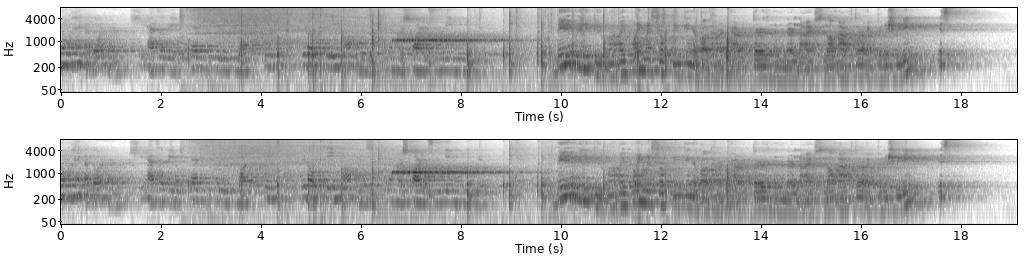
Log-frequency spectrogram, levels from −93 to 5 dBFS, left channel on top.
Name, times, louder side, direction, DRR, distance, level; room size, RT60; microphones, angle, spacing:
voice 1, 0.0-8.5, right 1 dB, 60° right, -5 dB, 3.2 m, -35 dB
sound 1, 2.4-2.6 3.0-7.1 7.3-9.9 10.2-13.8 14.0-14.1, left 4 dB, 60° left, 0.6 m, -35 dB
Hiss, 2.5-7.2, left 5 dB, 75° left, 1.5 m, -39 dB
voice 2, 4.9-5.3 9.0-9.1 9.8-17.0 17.5-17.8, left 1 dB, 25° left, -4 dB, 1.8 m, -31 dB
sound 2, 6.6-9.2, right 2 dB, 40° right, 2.6 m, -28 dB
26.0 x 12.0 x 2.4 m, 2.9 s
head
